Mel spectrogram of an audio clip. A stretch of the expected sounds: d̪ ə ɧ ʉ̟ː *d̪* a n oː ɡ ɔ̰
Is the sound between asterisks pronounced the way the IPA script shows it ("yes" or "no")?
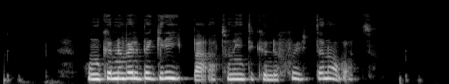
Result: no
